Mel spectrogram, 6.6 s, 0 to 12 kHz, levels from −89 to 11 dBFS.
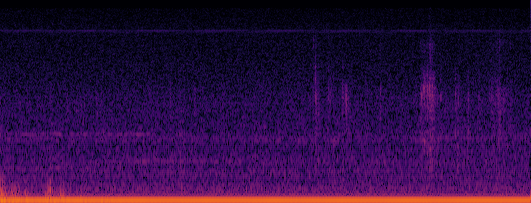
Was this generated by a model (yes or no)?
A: no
